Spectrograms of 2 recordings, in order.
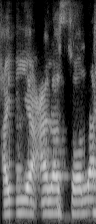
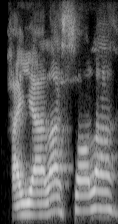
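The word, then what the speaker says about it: حي على الصلاة: Misalnya hayya 'alas shalah itu apa? Bahkan kadang-kadang ada orang yang salah membacanya. Hayyalas shalah gitu ya kan? Hayyalal falah gitu. Tidak pakai ain.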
